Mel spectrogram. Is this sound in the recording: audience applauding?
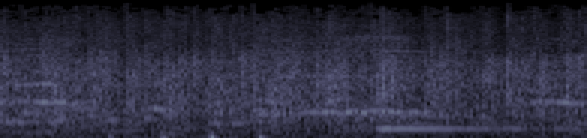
yes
